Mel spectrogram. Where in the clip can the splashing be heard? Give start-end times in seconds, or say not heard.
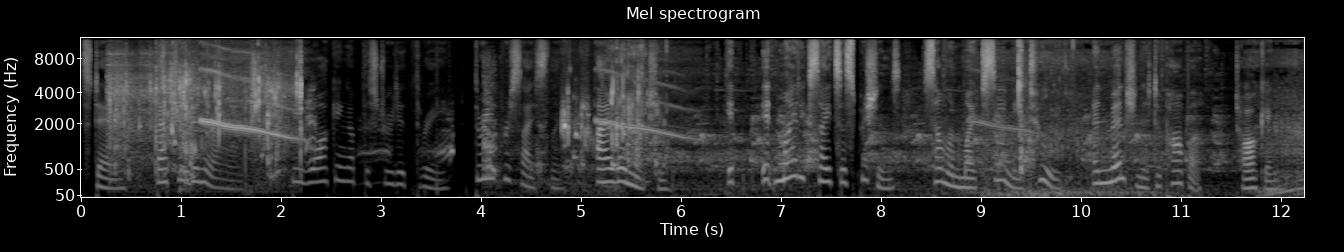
0.2-2.2, 4.8-5.9, 9.3-9.9.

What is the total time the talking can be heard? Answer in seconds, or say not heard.
12 s.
